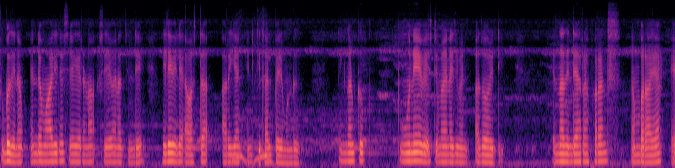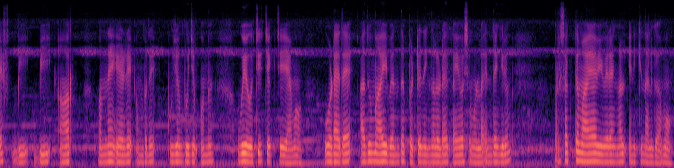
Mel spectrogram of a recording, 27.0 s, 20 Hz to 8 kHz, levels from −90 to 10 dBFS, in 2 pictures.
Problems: constant background noise, low volume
